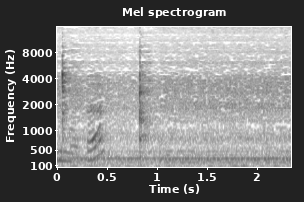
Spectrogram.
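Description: Steel spoon stirring boiled potatoes and green peas in a kadhai, clicking sharply against the pan twice, over a low steady sizzle of the food frying.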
